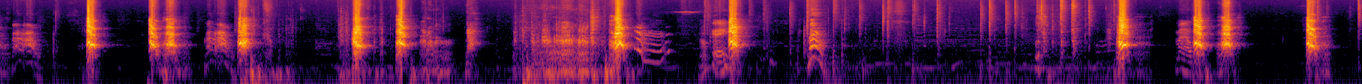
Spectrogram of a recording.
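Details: Elsie, a dog hiding under an office chair, barks in sharp single yaps, often paired, spread across the recording; a rougher growly stretch sits near the middle.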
